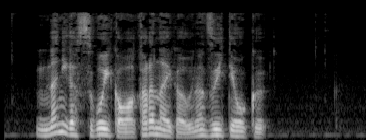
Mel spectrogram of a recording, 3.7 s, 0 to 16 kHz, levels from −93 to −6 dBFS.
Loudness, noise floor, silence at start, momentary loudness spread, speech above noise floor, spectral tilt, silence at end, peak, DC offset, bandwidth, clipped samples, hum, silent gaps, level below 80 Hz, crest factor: -28 LUFS; -68 dBFS; 0.35 s; 11 LU; 41 dB; -6.5 dB/octave; 1 s; -12 dBFS; under 0.1%; 11.5 kHz; under 0.1%; none; none; -68 dBFS; 18 dB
